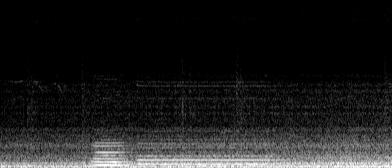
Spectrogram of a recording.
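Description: A diesel locomotive horn sounds two blasts.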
